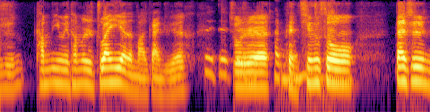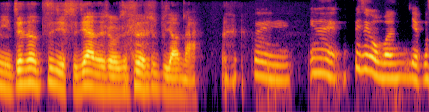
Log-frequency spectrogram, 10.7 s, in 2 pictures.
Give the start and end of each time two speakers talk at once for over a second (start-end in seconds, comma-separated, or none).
2.9-4.5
